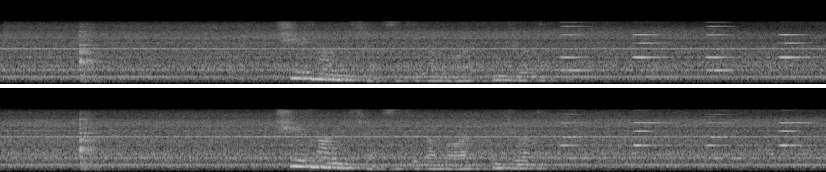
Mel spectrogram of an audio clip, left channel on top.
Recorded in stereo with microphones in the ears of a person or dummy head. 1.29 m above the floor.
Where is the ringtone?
35° left (ahead or behind), 3.5 m.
